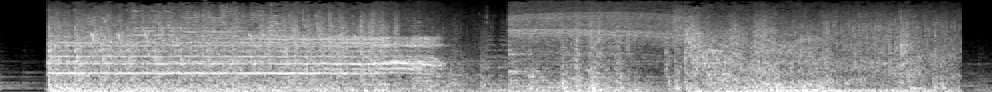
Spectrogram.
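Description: Weapon fire aimed at clones in a film scene forms a loud, dense barrage of blasts and crashing impacts that goes on almost without a break, with a short lull midway.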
